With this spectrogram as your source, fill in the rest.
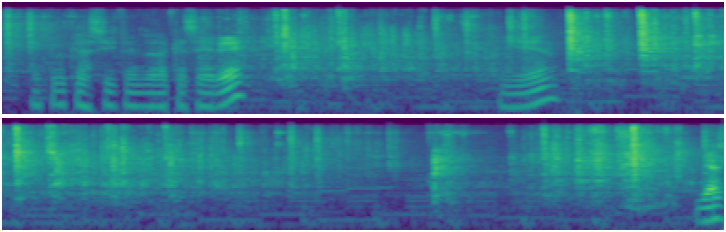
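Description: Metal coins clink and clatter as a machine's pusher shoves them along.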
